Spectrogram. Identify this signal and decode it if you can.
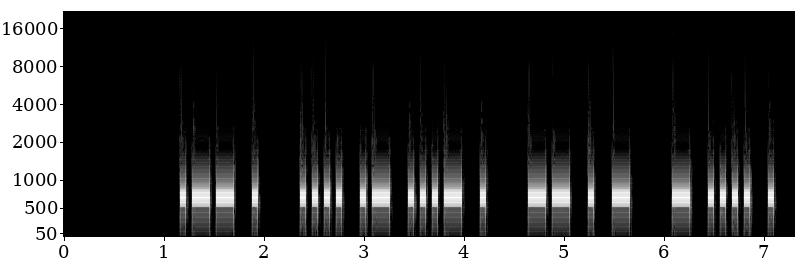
Morse code, heard as a keyed tone, about 20 wpm, 700 Hz. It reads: WE HAVE MET THE
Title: Sets of 9 Words - 20wpm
